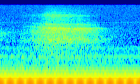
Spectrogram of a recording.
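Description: A man's single breath into a close microphone, a soft hiss lasting about a second, over a steady low electrical hum.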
